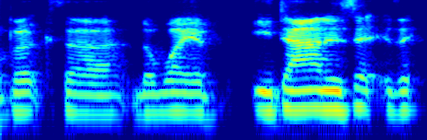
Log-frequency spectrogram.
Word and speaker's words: Edan: read um your book the the way of edan is it is the edam yes yes you guys were saying it correctly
